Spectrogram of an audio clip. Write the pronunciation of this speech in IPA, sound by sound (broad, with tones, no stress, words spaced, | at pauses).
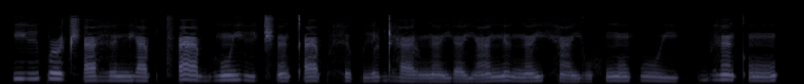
ji˦pə˞˦t͡ʃʼæ˨ ɦɪ˨njæ˨pt͡sʼæ˦˨ bʱũ˦ji˨t͡ʃʼɛ̃˨ kʼæ˦p hɪ˨pi˦lɖʱæ˨l ŋɛ̃˨jɛ˨j æ̃˦nɪ˨ŋɛ̃˦j hæ̃˨ju˦x ŋũ˦pu˦˨j | bʱɛ̃˦kʼũ˨˦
